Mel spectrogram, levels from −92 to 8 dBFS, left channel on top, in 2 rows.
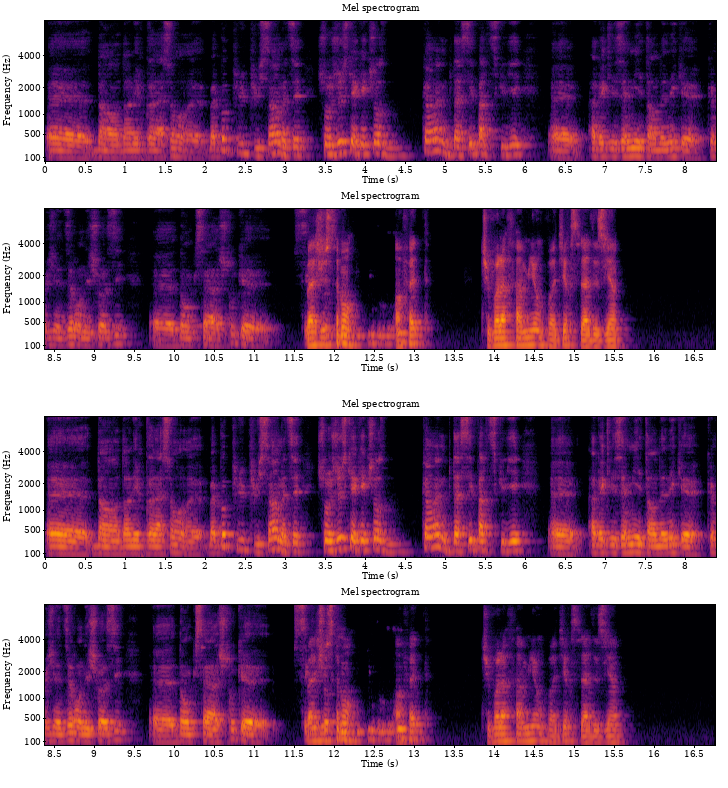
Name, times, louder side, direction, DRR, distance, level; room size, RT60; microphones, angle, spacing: voice 1, 0.0-6.0 6.3-9.4 9.7-11.2 11.5-12.2 12.4-12.9, right 5 dB, 65° right, 0.5 m, -27 dB
voice 2, 11.7-12.3 12.8-13.1 13.9-15.5, left 5 dB, 45° left, 0.3 m, -24 dB
2.5 x 2.4 x 2.9 m
head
